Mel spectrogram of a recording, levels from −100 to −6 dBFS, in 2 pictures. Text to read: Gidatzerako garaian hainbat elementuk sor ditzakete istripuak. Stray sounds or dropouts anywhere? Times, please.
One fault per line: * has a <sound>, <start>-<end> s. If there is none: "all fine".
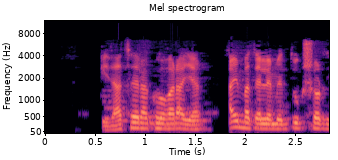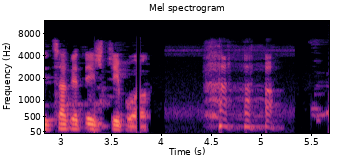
* has a laugh, 4.4-5.3 s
